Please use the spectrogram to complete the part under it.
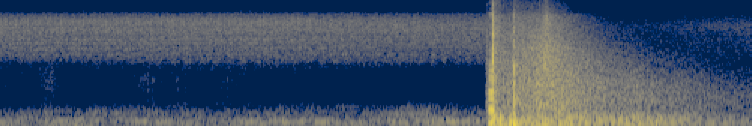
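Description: A single loud rifle shot at a target cracks sharply near the end, then decays over a ringing second, after a quiet stretch of steady high hiss.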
